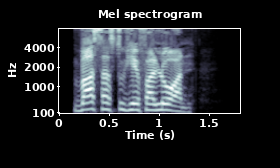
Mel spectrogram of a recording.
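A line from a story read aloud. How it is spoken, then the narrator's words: Thundering outburst. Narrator (German): donnert sofort los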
